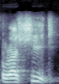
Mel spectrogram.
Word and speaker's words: Rashid: There is no Abdul in Rashid. The name is pronounced Rashid.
